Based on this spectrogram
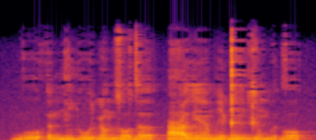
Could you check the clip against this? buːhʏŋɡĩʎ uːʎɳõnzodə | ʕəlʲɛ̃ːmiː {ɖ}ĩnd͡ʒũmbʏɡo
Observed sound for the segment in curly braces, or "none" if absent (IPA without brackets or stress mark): ɖ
